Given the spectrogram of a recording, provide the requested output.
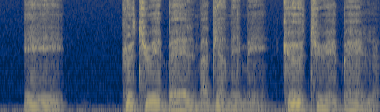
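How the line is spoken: Murmur. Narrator (French): me pris-je à murmurer

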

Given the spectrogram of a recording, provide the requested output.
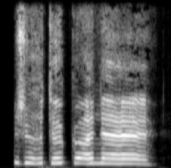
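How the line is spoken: Roar. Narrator (French): rugit Parangon

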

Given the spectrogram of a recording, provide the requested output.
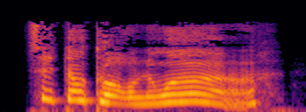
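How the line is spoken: Pitiful moan. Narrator (French): gémit pitoyablement Keki

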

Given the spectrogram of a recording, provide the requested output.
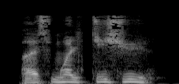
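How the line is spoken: Gruff tone. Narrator (French): fit le premier d'un ton bourru

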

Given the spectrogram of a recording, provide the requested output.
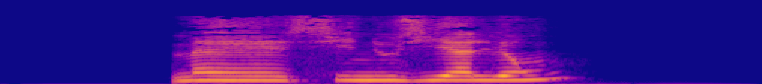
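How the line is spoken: Coaxing question. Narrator (French): demanda Malta d'un ton enjôleur

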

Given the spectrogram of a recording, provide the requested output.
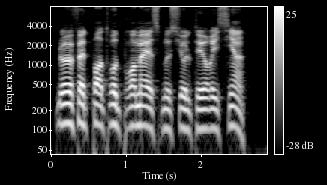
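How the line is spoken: Sharp, curt interruption. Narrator (French): coupa le détective officiel d'un ton cassant

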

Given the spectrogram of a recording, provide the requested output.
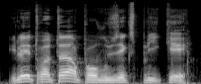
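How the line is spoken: Plain. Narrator (French): dit Holmes

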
